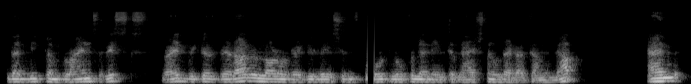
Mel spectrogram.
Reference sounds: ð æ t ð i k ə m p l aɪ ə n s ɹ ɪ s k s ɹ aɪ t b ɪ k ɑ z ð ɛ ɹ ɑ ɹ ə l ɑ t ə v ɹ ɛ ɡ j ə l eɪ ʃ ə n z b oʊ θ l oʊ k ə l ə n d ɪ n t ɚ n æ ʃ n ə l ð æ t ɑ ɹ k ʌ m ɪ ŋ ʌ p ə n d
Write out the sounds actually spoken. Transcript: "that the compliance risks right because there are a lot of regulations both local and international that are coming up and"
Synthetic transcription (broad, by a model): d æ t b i k ə m p l aɪ ə n s ɹ ɪ s k s ɹ aɪ t b ɪ k ɑ z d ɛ ɹ ɑ ɹ ə l ɑ t ə v ɹ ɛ ɡ j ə l eɪ ʃ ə n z b oʊ t l oʊ k ə l ə n d ɪ n t ɚ n æ ʃ n ə l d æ t ɑ ɹ k ʌ m ɪ ŋ ʌ p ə n d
